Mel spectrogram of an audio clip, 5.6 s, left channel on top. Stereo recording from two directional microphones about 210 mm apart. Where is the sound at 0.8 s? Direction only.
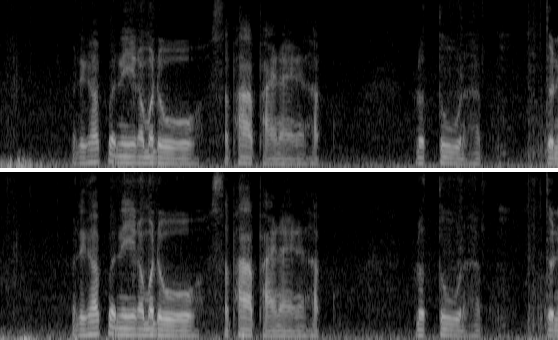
20° right (ahead or behind).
